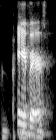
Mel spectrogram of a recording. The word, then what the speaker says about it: Hebert: I can't Hebert.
